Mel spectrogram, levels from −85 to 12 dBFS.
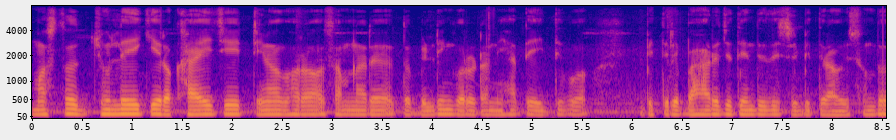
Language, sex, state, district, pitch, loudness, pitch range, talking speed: Odia, male, Odisha, Malkangiri, 110 Hz, -19 LUFS, 105-120 Hz, 145 wpm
